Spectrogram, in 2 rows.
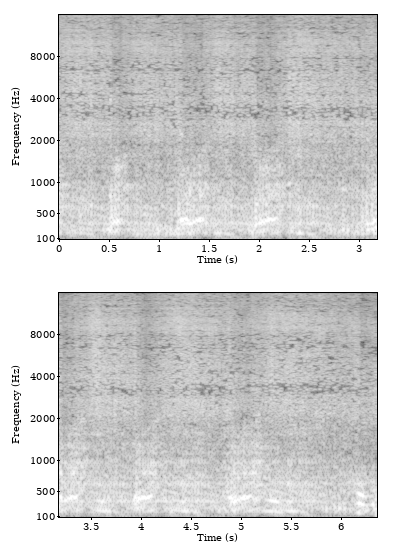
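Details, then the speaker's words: Kawasaki Z250 FI after repair, TPS reading normal at 0.8 and no more thick black exhaust smoke: quick throttle blips each drop cleanly back to a steady idle, with fuel mixture now correct; normal start and throttle response. "respon mesin juga sudah bagus Langsung kembali langsem enak suara mesinnya sudah enak engak gak kayak kemarin ya karena takaran dan bakarnya sudah sesuai"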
